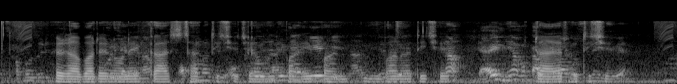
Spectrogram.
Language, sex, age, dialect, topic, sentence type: Bengali, male, 18-24, Western, agriculture, statement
